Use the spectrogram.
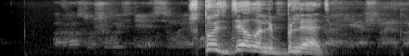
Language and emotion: Russian, angry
